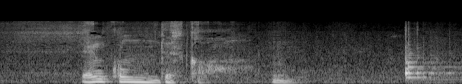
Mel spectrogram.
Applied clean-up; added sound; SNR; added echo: none; none; none; none.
